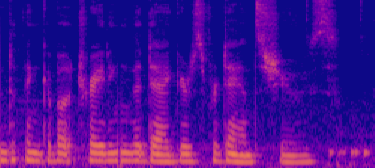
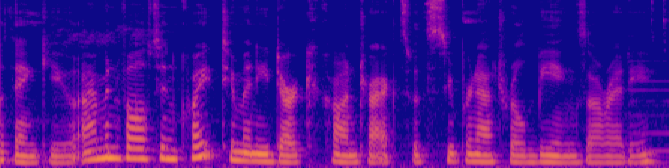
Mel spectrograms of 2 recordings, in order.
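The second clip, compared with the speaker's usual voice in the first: ordinary talk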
